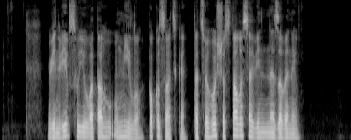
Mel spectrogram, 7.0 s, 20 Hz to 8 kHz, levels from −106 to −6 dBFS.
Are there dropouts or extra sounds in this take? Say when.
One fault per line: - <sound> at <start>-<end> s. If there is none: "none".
none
